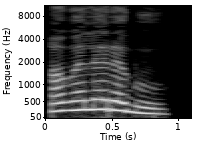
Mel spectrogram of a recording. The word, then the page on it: ಅವಲರಗು: kannada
